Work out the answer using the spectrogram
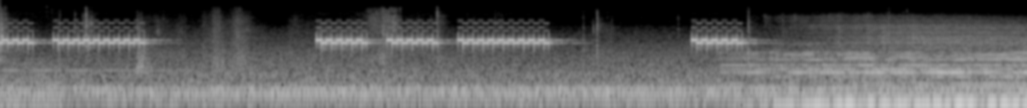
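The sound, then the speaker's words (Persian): Telephone bell ringing in several sharp, bright bursts of uneven length, separated by short gaps, before a steady low rumble takes over near the end. “چهار سه دو بهت زنگ میزنن، تلفنو جواب بده.”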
